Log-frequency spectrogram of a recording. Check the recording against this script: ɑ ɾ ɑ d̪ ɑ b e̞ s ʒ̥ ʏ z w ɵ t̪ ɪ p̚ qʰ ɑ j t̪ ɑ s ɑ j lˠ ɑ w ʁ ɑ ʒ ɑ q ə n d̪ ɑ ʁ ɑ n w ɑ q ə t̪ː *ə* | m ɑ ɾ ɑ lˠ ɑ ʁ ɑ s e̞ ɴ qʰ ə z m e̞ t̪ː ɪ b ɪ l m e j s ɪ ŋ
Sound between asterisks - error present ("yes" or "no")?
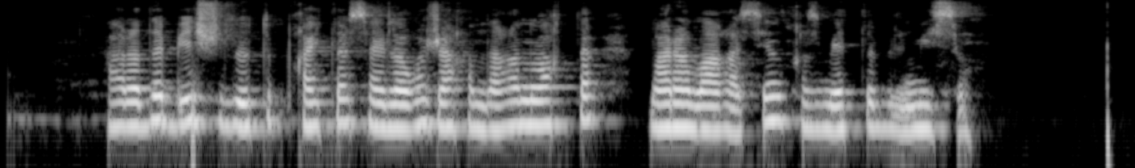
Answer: yes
